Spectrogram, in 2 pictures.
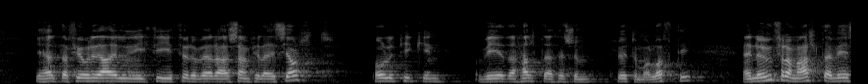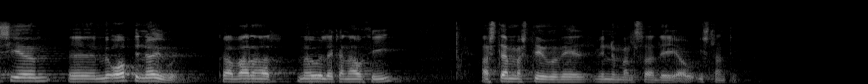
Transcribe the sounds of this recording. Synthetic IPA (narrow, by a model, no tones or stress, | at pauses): jɛɦɛlt̪afjowɾɪðaðlɪnniθiθʏɾavɛːɾaːsamfjɛːlajðɪsjawl̥t̪ | pʰowlɪt̪ʰiːcɪn | vɪðaðɦalt̪aθɛsːʏml̥ʏːt̪ʏmawlɔft̪ɪ | ɛnʏmfɾamal̥t̪aðvɪðsjɛːɣʏmːɛɔːpɪnœːɥɣʏ̰ | kʰvaːðvaɾðaɾmœːɣʏlɛːkanawθi | a̰ðst̪ɛmːast̪ʏːɣʏvɪðvɪnːʏmalsaðɾɪa̰wist̪lant̪ɪ̥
